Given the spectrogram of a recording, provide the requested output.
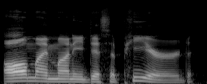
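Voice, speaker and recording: A man with a clear, smooth voice talks casually as a comedy podcast co-host. His delivery is rambling and self-deprecating, at an ordinary middle pitch. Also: unhurried. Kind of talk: casual comedic banter and announcements.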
